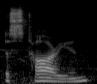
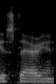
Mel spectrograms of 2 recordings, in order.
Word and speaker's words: Astarion: I've been enjoying the actor who voices Astarion. I've realized I've been pronouncing the name wrong all this time. But it makes sense given the character that it wouldn't be Astarion, it would be Astarion.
